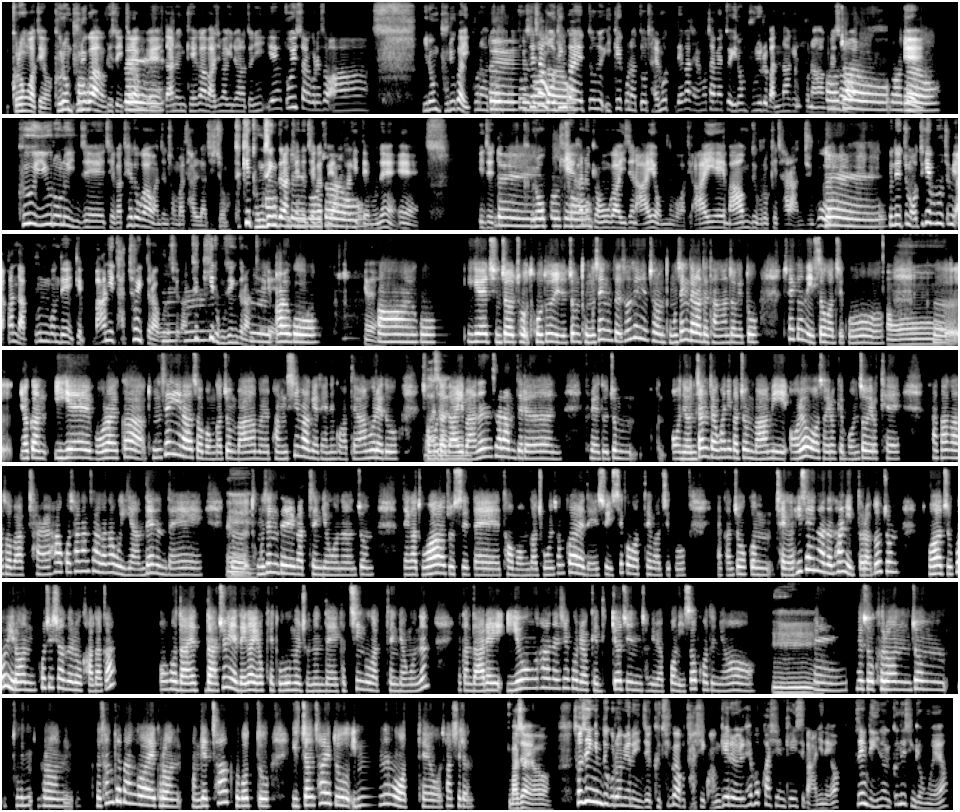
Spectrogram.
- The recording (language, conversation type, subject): Korean, unstructured, 친구에게 배신당했다고 느낀 적이 있나요?
- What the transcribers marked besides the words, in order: static; distorted speech; teeth sucking; gasp; other background noise; tapping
